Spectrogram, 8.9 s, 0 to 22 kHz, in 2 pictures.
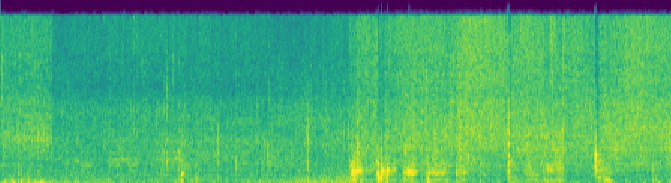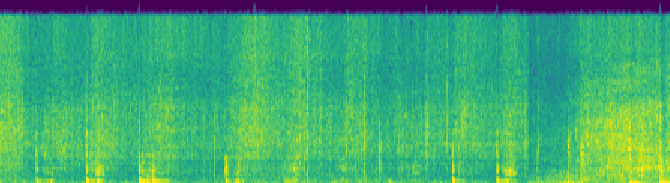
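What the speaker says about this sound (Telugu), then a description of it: "ఇదంతా ఒక 2-3 నిమిషాల పాటు బాగా కలుపుకోవాలండి." Onions and green chillies sizzle and fry in a pan, stirred steadily with scraping strokes over a constant crackling hiss, close and fairly loud, while a brinjal, raw mango and dried fish curry is being cooked.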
